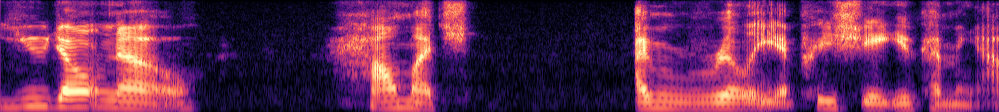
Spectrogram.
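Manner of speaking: whispering. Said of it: "whispering in my ear".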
